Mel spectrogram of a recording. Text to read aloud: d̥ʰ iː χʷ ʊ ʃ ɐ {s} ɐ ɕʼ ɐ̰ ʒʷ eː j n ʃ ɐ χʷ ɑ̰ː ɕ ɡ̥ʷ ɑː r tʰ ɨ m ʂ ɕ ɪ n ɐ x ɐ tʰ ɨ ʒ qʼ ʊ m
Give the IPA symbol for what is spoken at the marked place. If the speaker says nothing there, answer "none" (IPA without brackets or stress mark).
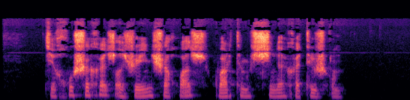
x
